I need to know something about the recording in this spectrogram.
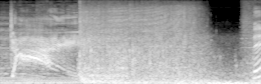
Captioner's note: stone crumbles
